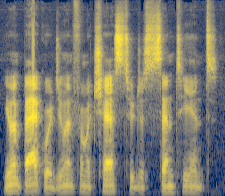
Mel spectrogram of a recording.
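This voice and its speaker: A man's voice: low-pitched, fairly even intonation, normal speed, pushed and bright. A man co-hosting a gaming podcast in casual chat, making dry, wry remarks. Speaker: podcast co-host.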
